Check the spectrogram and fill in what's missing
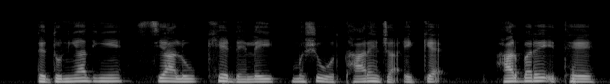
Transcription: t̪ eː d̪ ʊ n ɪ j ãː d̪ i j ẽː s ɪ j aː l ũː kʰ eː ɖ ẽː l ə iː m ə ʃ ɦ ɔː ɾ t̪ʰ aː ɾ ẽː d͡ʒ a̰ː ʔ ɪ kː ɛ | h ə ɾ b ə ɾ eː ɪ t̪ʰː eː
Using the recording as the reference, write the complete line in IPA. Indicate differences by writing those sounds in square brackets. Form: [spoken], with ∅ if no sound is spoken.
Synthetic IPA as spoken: t̪ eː d̪ ʊ n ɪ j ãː d̪ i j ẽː s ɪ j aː l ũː kʰ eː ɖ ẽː l ə iː m ə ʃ ɦ [uː] ɾ t̪ʰ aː ɾ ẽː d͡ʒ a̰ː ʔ ɪ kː [ɛː] | h ə ɾ b ə ɾ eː ɪ t̪ʰː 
